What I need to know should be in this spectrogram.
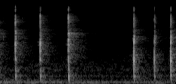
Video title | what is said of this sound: ep. 3: saving Amanda self propelled Murray mower that won't run, cleaning the fuel system | Now it's tight. See that? Changing the sound? That's where it should be.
